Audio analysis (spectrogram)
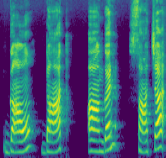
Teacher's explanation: जिस ध्वनि के उच्चारण में हवा नाक और मुख दोनों से निकलती है उसे अनुनासिक कहते हैं।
